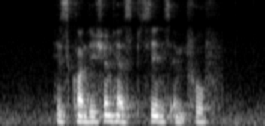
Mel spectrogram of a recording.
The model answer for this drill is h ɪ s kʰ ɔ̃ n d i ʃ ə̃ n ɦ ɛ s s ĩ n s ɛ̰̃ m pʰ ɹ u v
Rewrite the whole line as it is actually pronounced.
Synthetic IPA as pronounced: h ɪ s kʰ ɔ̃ n d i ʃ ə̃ n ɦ ɛ s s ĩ n s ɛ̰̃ m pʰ ɹ u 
